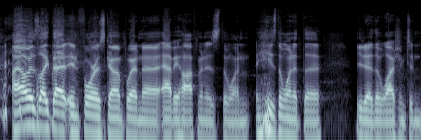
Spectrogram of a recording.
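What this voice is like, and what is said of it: Usual voice. Nothing is said of it.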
